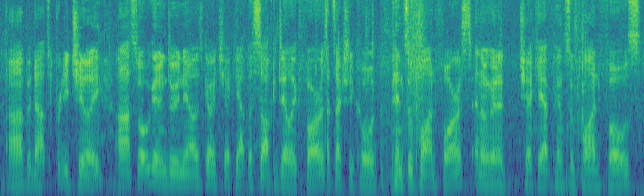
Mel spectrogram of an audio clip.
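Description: A young man from Tasmania speaks fast, with few pauses, in a medium-pitched voice as he vlogs his hike. Holding the camera at arm's length on a wet, windy mountain, he rambles with enthusiasm and ums. The outdoor sound includes noticeable background noise.

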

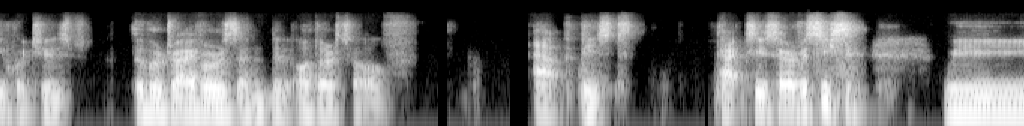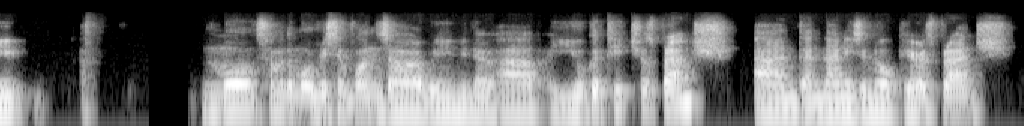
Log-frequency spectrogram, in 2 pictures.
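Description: A young adult man with a Scottish accent presenting a workshop informally and with some self-awareness, as a union officer on a video call. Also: mid-range voice. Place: indoor room, video call with webcam.

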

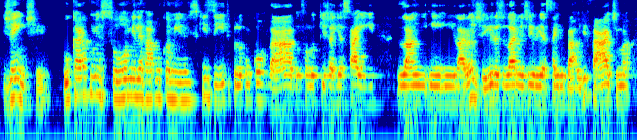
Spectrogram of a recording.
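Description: A woman's voice: a bass voice, level tone, normal speed. A woman guest in an interview, casually telling a story with fillers and frequent check-ins like asking if the listener follows. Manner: tells it vividly, often checking in with "entendeu?". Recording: roomy echo.

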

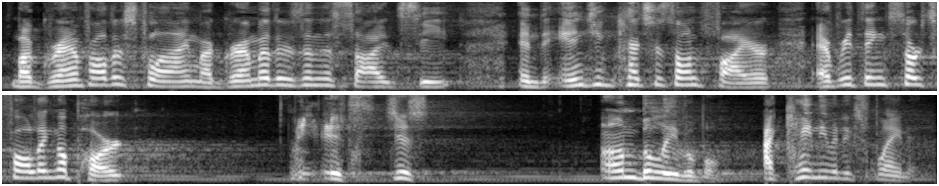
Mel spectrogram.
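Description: A man preaching a passionate sermon as pastor, repeating words when moved and dropping to a hush for a personal story. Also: high voice, a little fast. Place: church sanctuary. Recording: church hall with reverb and faint music.

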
